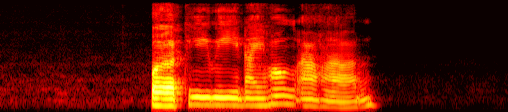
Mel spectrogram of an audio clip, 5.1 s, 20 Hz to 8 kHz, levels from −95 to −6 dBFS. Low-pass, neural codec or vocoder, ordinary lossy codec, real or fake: 7.2 kHz; codec, 24 kHz, 1 kbps, SNAC; none; fake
